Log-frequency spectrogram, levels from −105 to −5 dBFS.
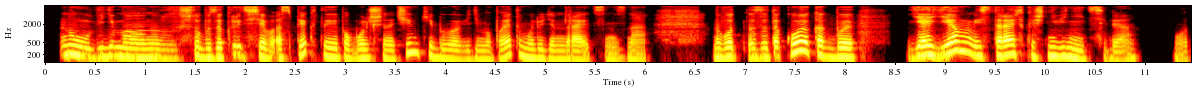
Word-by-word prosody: Ну 195 -3 0
видимо, 165 -1 -2
ну 150 -2 -5
чтобы 160 +3 -3
закрыть 170 +4 -3
все 170 +3 +2
в 160 - -6
аспекты 190 +2 -2
и - - -2
побольше 150 -1 -3
начинки 220 - -4
было, 150 -4 -5
видимо 135 0 -9
поэтому 185 +2 -2
людям 145 -2 -5
нравится, 135 - -3
не 70 - -9
знаю. 70 -1 -9 0.7
Но 165 - -1
вот 170 0 +2
за 160 +2 -3
такое 235 +10 +6
как 200 -7 +2
бы 165 0 +2 0.5
я 190 +6 +5
ем 230 +7 +5
и 185 - -1
стараюсь, 200 +3 +6
конечно, 175 -3 -4
не 180 - +1
винить 155 -6 -2
себя. 135 +3 -8 0.4
Вот. 130 - -12
165 Hz, 175 wpm, -24 LUFS, 150-185 Hz, 0.7 s, такое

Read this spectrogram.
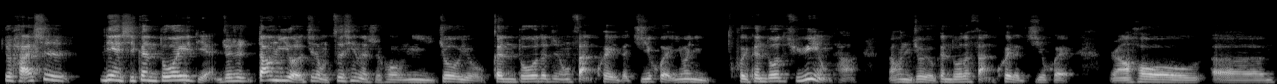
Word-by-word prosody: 就 185 - 0
还 - - +5
是 195 -6 0 0.3
练 200 0 +5
习 170 - 0
更 175 -1 +3
多 185 +3 +6
一 200 0 +5
点， - - -5
就 155 - 0
是 160 -1 -2
当 195 0 +6
你 185 - +2
有 180 - +5
了 - - +3
这 165 - -4
种 - - -2
自 165 - -2
信 170 +1 -4
的 - - -2
时 110 - -9
候， 110 0 -5
你 105 -3 -3
就 135 -4 +1
有 95 -5 -5
更 125 -3 +1
多 135 +3 +1
的 140 -1 0
这 130 - -9
种 120 0 -7
反 - - +2
馈 125 -5 -2
的 95 - -6
机 95 +8 -5
会， 140 - 0
因 240 +1 -4
为， 255 - 0
你 215 -4 -3 0.2
会 135 - +1
更 140 +3 0
多 155 +2 +3
地 155 - -9
去 165 - -7
运 245 +5 +5
用 240 - -2
它， - - -11 0.3
然 - - -7
后 - - -4
你 110 - -3
就 125 +2 -2
有 100 - -1
更 130 -3 -4
多 120 +1 -2
的 125 0 -3
反 - - -2
馈 - - +1
的 - - -3
机 - - -9
会， 485 - -3 0.4
然 100 +1 +1
后， 110 -4 +3
呃， 100 0 -3
135 Hz, 290 characters per minute, -23 LUFS, 115-180 Hz, 0.4 s, 多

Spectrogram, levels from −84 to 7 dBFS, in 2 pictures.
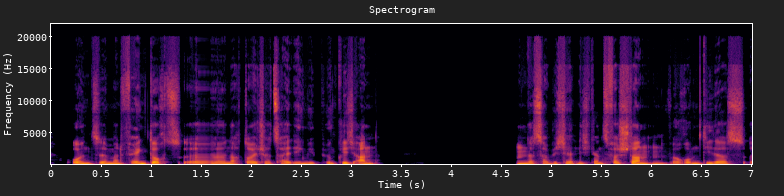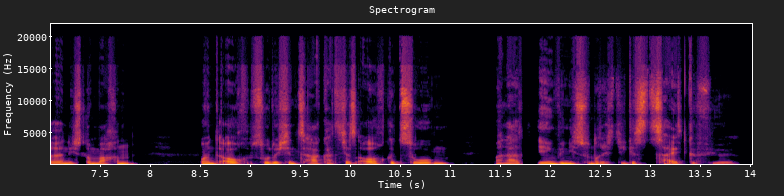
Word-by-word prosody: und, 90 +1 +1
ähm, 90 - +3
man 85 -2 +1
fängt 100 +8 +1
doch 105 -1 +6
z - - -3
äh, 90 -1 -1
nach 90 -1 -2
deutscher 95 +5 0
Zeit 95 - +1
irgendwie 95 -1 -2
pünktlich 105 +6 -1
an.“ 80 -4 +3 1.4
Und 95 - +2
das 90 0 +2
habe 95 +3 -3
ich 110 - -1
halt 105 - +1
nicht 80 0 -6
ganz 90 +1 0
verstanden, 95 -11 +3
warum 85 +3 -1
die 115 +3 -1
das, 105 0 +2
äh, 100 0 -1
nicht 95 -1 -2
so - - -4
machen, 80 0 -2 0.6
und 95 -1 0
auch 95 -1 +1
so 95 - 0
durch 100 +2 +1
den 95 - -1
Tag 90 +2 -3
hat 100 - -7
sich - - -4
das 105 +1 0
auch 160 0 +1
gezogen. 85 -7 +2 0.4
Man 85 +1 -6
hat 105 +4 -2
irgendwie 105 +4 +2
nicht 110 -1 +1
so - - +1
'n - - -3
richtiges 110 +10 0
Zeitgefühl. 80 0 -2
95 Hz, 200 wpm, -24 LUFS, 85-105 Hz, 1.4 s, doch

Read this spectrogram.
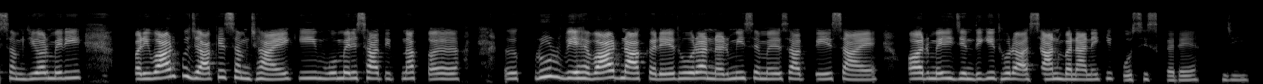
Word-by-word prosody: समझे 265 -3 -6
और 275 - 0
मेरी 285 +3 -2 0.5
परिवार 285 +7 +5
को 385 +1 -6
जाके 275 0 +2
समझाएँ 260 -5 0
कि 285 0 -3
वो 270 0 -5
मेरे 275 0 -1
साथ 275 -1 -1
इतना 270 +2 -4 0.2
क 250 +1 -2 0.5
अ, 265 - -5
क्रूर 325 +7 -2
व्यवहार 280 +2 +5
ना 270 -2 +7
करें, 250 -1 0
थोड़ा 275 +1 +2
नरमी 265 +2 -2
से 285 0 -7
मेरे 255 -1 -4
साथ 260 -1 -1
पेश 250 +2 -5
आएँ, 220 -1 0 0.3
और 270 +1 +3
मेरी 270 +1 0
ज़िंदगी 255 +2 -2
थोड़ा 260 0 -1
आसान 240 +2 +1
बनाने 235 -1 0
की 270 +3 -13
कोशिश 210 +2 -11
करें। 200 +2 -9 0.3
जी। 210 0 -15
265 Hz, 165 wpm, -23 LUFS, 245-280 Hz, 0.5 s, ना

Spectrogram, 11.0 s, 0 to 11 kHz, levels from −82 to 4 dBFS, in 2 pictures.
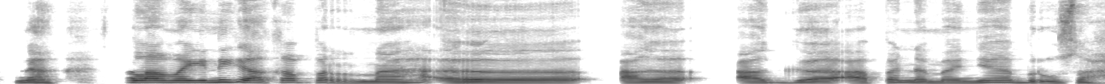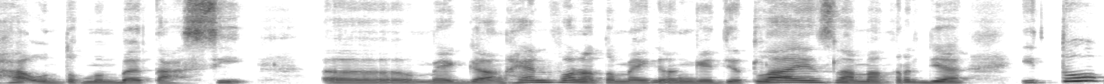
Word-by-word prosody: Nah 215 -1 +3 0.4
selama 245 0 +6
ini 265 +4 +4
Kakak, 245 -1 +2
pernah, 205 -1 -2
eee, 195 -1 +2 0.2
agak 195 0 0 0.3
agak 200 +1 +1
apa 190 +3 -1
namanya 205 +2 -1
berusaha 205 0 -2
untuk 190 +1 -6
membatasi, 185 +1 -1 0.4
eee, 190 0 -3
megang 180 +1 -2
handphone 245 -1 +1
atau 195 0 -5
megang 185 +1 -3
gadget 180 0 -4
lain 235 +2 +5
selama 190 -5 0
kerja 205 0 +1 0.3
itu, 230 - +2
200 Hz, 125 wpm, -24 LUFS, 190-220 Hz, 0.4 s, selama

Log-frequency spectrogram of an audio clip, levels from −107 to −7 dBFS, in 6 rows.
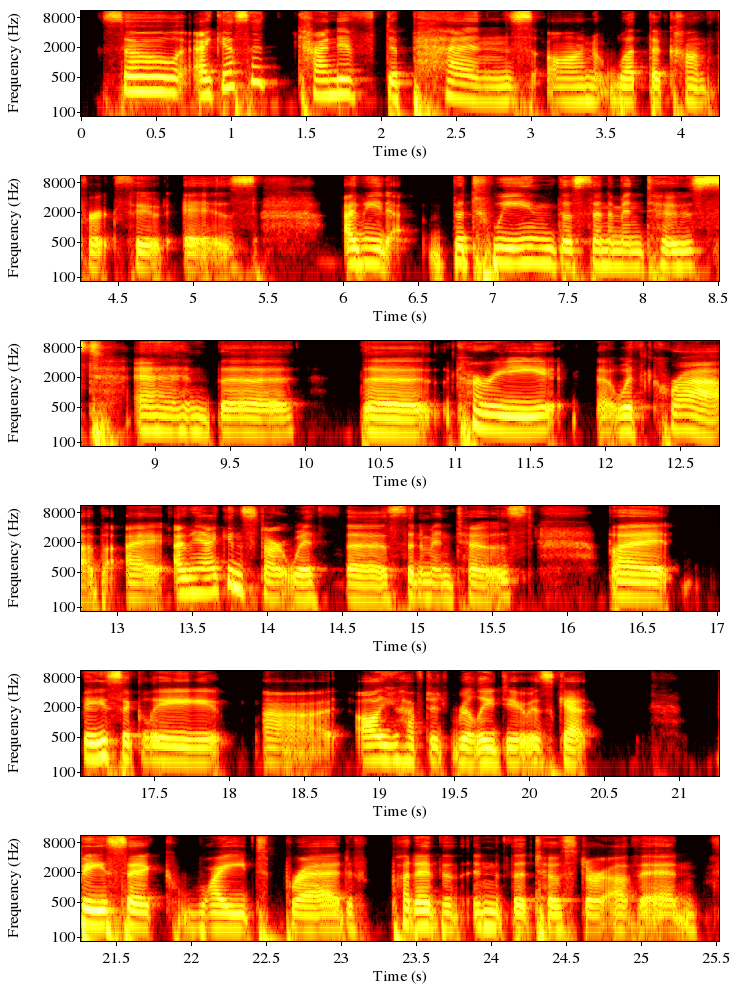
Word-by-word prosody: So, 260 -2 +2
I 225 - +4
guess 315 - +3
it, 405 -1 -2 0.2
kind 220 0 0
of, 230 0 -2
depends 180 -4 0
on 160 0 -4
what 160 0 -5
the 155 - -1
comfort 160 - -6
food 465 +1 -4
is, - - 0 0.6
I 190 - +5
mean, 190 -1 -1
uh, 285 0 -11
between 200 -1 -1
the 175 -1 +1
cinnamon 170 -2 +2
toast 165 +2 +5 0.2
and 165 -2 -3
the 155 -1 0 0.4
the 150 -2 +3 0.2
curry, 170 -5 +2 0.3
uh, - - -6
with 170 0 0
crab, 180 -2 +2
I 75 0 -1
I 185 - +5
mean 195 +1 -1
I 195 +1 +2
can 245 +4 0
start 155 -7 -1
with 145 0 -1 0.2
the 135 -1 0
cinnamon 145 0 -4
toast, - - -3 0.5
but 160 -2 +4 0.3
basically, 165 -6 +3 0.3
uh, - - -4 0.2
all 175 +1 +3
you 175 0 -2
have 165 -2 -7
to 160 - -5
really 150 -1 +1
do 150 +1 -3
is 155 -3 +2
get 145 -2 +1 0.8
basic 165 -3 +5
white 145 -1 -2
bread, 145 +1 0 0.2
put 185 -2 -1
it 170 -1 +5
in 150 -1 -6
in 160 0 -3
the 145 - +1
toaster 140 0 -2
oven, - - -3
165 Hz, 135 wpm, -26 LUFS, 155-195 Hz, 0.8 s, I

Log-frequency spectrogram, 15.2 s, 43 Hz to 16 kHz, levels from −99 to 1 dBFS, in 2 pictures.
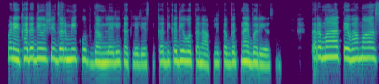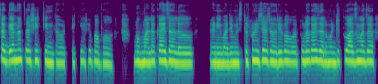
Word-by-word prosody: पण 270 -1 0
एखाद्या 255 +3 +3
दिवशी 265 0 -1
जर 255 0 +1
मी 260 0 +2
खूप 240 -6 -4
दमलेली 200 +1 +1
थकलेली 185 -2 -5
असते, 175 0 -14
कधी-कधी 205 +2 -1
होतं 200 -1 -2
ना 185 -2 -1
आपली 190 +3 -8
तब्येत 195 +1 -3
नाही 215 -1 +3
बरी 175 -3 -1
असत. 165 0 -9 0.7
तर 290 +1 -1
मग 295 +1 +3
तेव्हा 265 -1 +3
मग 275 0 0
सगळ्यांनाच 230 +1 +2
अशी 225 0 0
चिंता 200 -3 0
वाटते 190 0 -7
की 205 +4 -10
"अरे 210 +3 -6
बाबा! 190 -3 -4 0.5
मम्माला 205 0 +3
काय 225 -1 +3
झालं?" 190 -3 +1 0.4
आणि 195 -1 +2
माझ्या 190 0 +1
मिस्टर 195 +2 +1
पण 230 - +4
विचारता 220 -1 +3
"अरे 205 +1 +3
बाबा! 205 -1 0
तुला 220 +1 +2
काय 235 0 +3
झालं? 210 -3 +2
म्हणजे 200 +1 +1
तू 230 - +2
आज 215 0 +2
माझा 220 -1 +3
210 Hz, 180 wpm, -22 LUFS, 195-235 Hz, 0.7 s, पण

